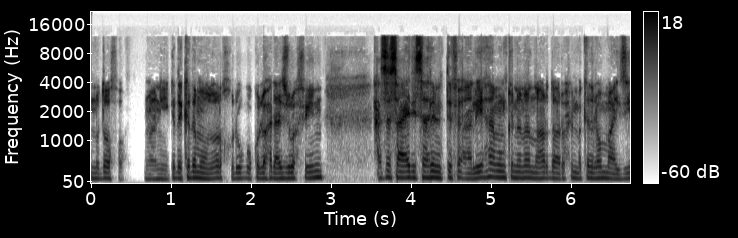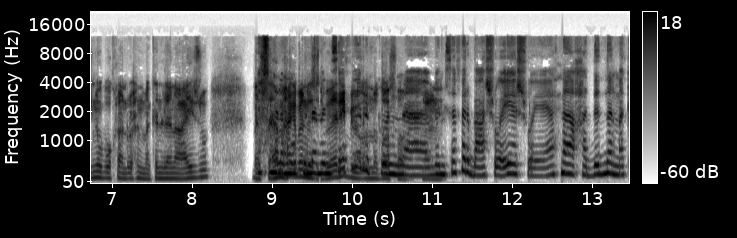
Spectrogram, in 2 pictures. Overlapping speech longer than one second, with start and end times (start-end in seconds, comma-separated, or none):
8.8-11.2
